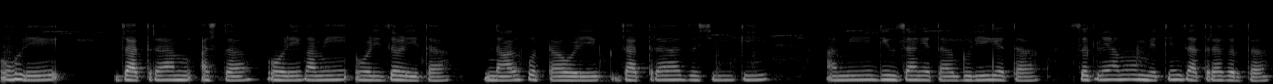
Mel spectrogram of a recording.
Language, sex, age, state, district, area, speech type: Goan Konkani, female, 30-45, Goa, Quepem, rural, spontaneous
